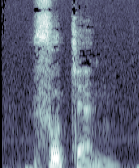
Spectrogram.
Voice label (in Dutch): "voeten", Dutch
